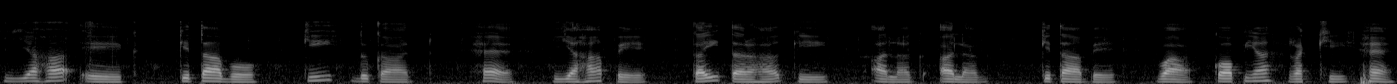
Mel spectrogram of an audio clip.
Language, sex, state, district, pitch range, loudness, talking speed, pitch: Hindi, male, Bihar, Saharsa, 110-140 Hz, -34 LUFS, 75 wpm, 120 Hz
